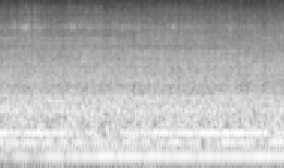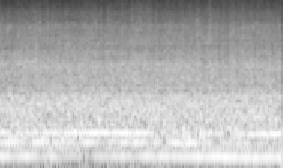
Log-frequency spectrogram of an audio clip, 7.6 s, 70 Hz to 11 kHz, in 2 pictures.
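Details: Craftsman T130 riding mower after repair (replaced fuse, new ignition switch panel), started on choke, blades engaged cutting end-of-season grass with deck set high: steady, even engine drone holding speed under load, no misses, knocks or surging; running healthy.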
